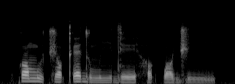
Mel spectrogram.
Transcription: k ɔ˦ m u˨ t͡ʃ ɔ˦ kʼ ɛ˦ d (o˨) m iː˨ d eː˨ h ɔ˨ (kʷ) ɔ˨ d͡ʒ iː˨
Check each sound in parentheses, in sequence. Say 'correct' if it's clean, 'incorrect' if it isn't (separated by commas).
incorrect, incorrect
